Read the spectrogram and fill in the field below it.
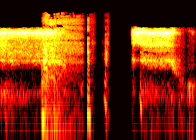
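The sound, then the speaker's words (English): A voice imitates ocean waves with a long, loud breathy hiss, two short puffs, a brief silence, then another sustained shushing rush. “Is that a good ocean sound?”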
